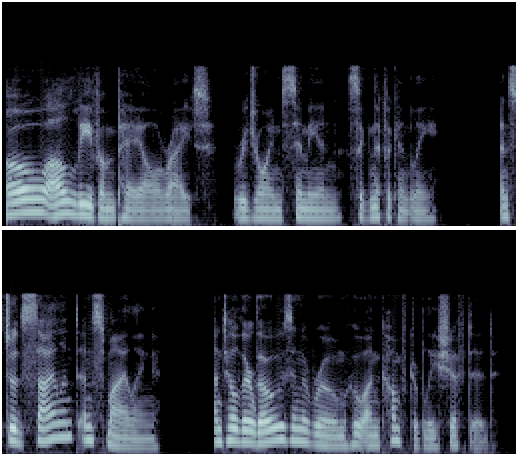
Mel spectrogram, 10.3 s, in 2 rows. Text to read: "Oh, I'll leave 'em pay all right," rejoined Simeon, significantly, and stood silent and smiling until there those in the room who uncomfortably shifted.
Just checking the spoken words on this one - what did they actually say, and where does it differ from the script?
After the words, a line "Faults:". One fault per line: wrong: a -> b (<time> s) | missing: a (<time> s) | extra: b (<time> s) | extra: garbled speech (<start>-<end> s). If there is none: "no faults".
"Oh, I'll leave 'em pay all right," rejoined Simeon, significantly, and stood silent and smiling until there those in the room who uncomfortably shifted.
Faults:
no faults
